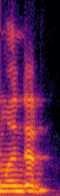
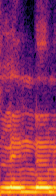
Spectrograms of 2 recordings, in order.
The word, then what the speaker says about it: Lyndon: has so that's comms comm sbar comms bar linden already gave you his email address but do it one more time London yes just linden which is ly India and I'm fortunate to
